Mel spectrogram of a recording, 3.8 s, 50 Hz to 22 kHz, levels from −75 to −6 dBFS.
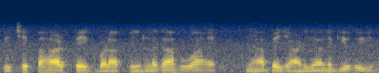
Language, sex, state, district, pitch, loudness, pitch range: Hindi, male, Uttar Pradesh, Lalitpur, 105 Hz, -17 LUFS, 100-110 Hz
